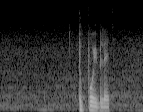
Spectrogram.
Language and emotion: Russian, angry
